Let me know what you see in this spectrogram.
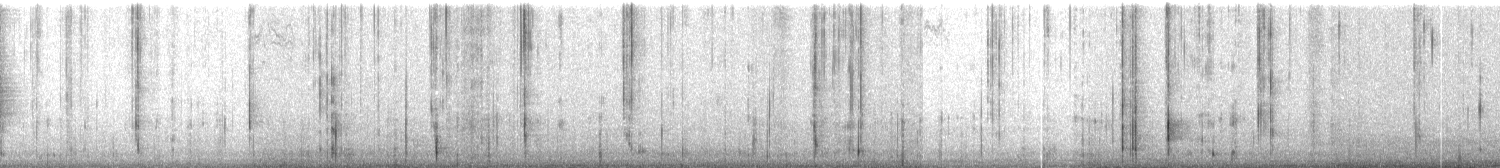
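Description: Close-up chewing and wet mouth sounds of eating a soft molten chocolate lava cake, with many scattered small clicks.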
